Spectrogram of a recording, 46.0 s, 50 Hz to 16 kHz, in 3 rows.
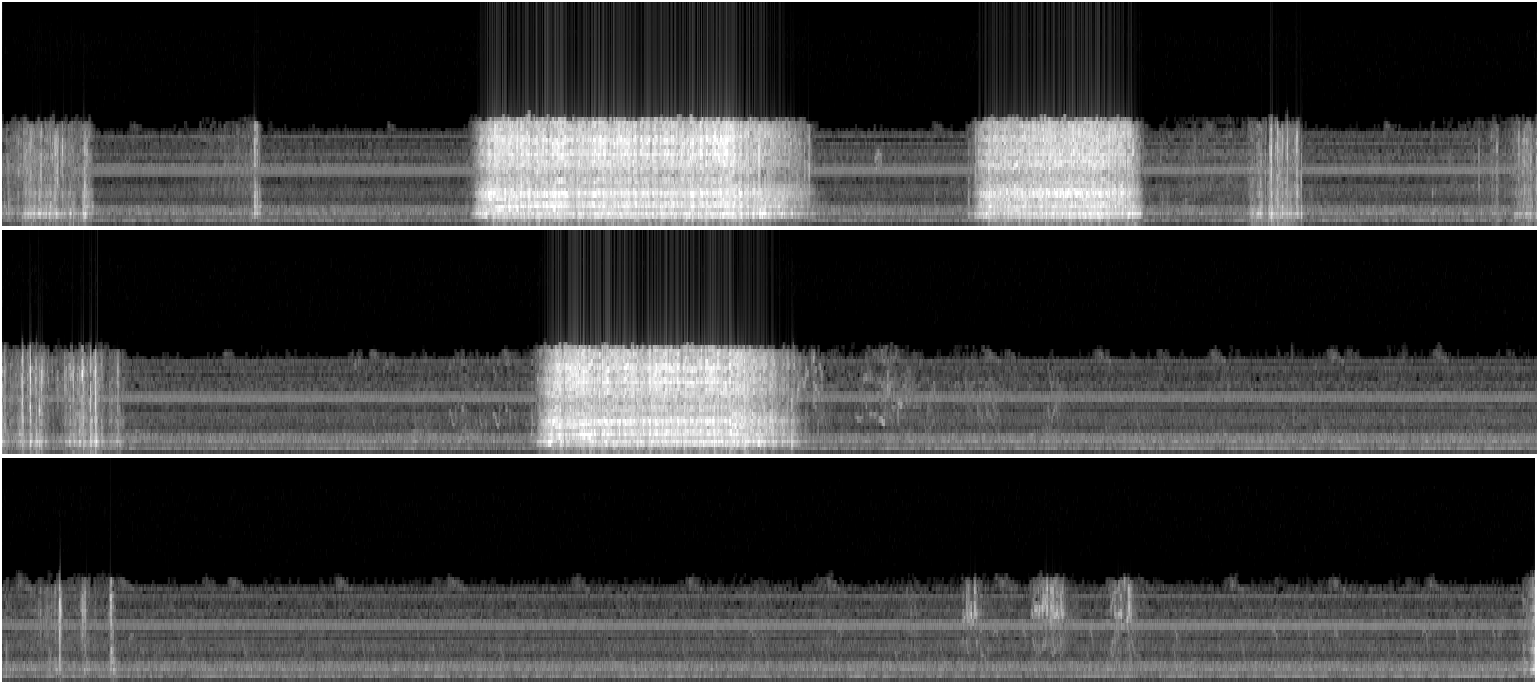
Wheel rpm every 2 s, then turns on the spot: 10, 0, 90, 170, 0, 110, 10, 10, 10, 0, 100, 100, 0, 0, 0, 10, 0, 0, 0, 0, 0, 0, 0.
0-2 12-18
